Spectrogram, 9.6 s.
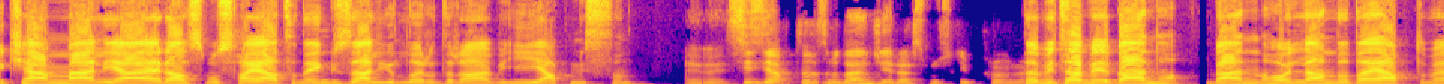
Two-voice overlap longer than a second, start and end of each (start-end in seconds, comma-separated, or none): none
